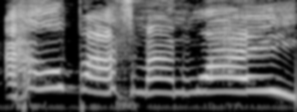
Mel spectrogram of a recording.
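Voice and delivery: very high whining oh Batman why; whiny victim. Pretend. Blocker pleading with Batman, high squeaky whine. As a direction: squeal it like a wronged crowd blocker. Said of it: "when they're like".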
